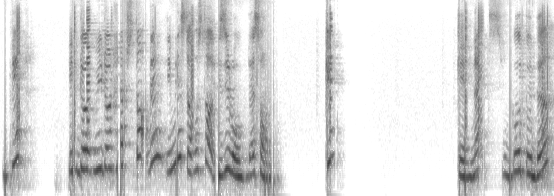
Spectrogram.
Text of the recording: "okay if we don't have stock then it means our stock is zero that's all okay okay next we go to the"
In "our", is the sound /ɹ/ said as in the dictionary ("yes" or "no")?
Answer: no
